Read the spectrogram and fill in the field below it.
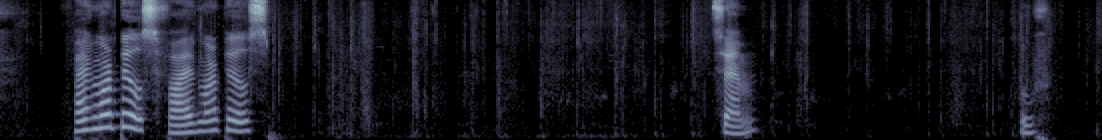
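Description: A young woman talks animatedly into a close microphone, in short bursts.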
